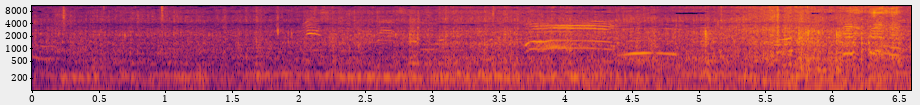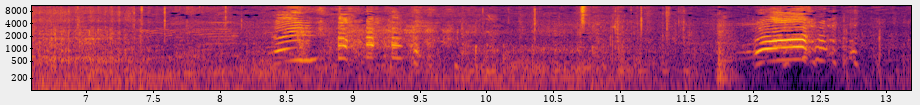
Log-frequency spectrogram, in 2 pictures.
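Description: A wheelie bin's wheels rumbling steadily over the ground as it rolls fast with riders on it, loudest around the middle, with people's voices calling out over it a few times.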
